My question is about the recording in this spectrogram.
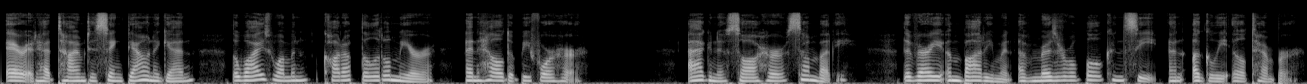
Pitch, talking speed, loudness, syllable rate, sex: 170 Hz, 155 wpm, -19 LUFS, 5.3 syllables/s, female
